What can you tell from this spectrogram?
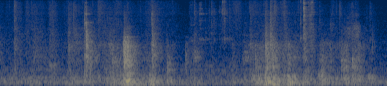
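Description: Nail-stamping tools and plate being handled: two bouts of scraping and rubbing, about two and five seconds in.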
